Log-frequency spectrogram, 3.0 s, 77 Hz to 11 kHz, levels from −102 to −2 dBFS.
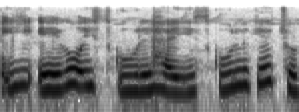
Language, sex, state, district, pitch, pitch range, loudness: Bajjika, female, Bihar, Vaishali, 220 Hz, 205-255 Hz, -13 LUFS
